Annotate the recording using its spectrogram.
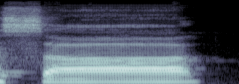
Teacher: سین کو ہم ایک الف تک کھینچ کر پڑھیں گے کیونکہ یہاں پہ کھڑا زبر آ رہا ہے، اور کھڑے زبر کو ہم ایک الف تک کھینچ کر پڑھیں گے.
